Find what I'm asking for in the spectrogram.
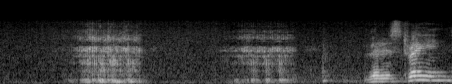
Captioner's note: horse neighs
